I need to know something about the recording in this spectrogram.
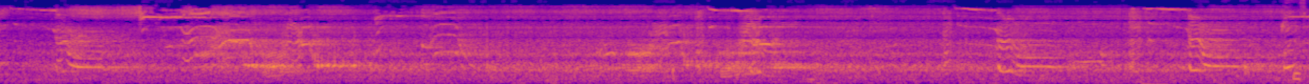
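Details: Recorded clan G dialect calls of the fish-eating Northern Resident killer whales (Orcinus orca), played at a whale museum in Telegraph Cove: squealing, sweeping pulsed calls over a steady underwater hiss.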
